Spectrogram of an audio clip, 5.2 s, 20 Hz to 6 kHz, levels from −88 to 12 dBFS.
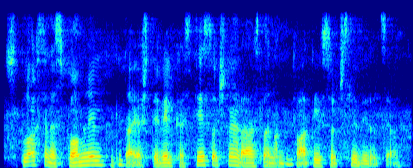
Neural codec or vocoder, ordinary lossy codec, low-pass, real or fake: codec, 16 kHz in and 24 kHz out, 2.2 kbps, FireRedTTS-2 codec; none; 5.4 kHz; fake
